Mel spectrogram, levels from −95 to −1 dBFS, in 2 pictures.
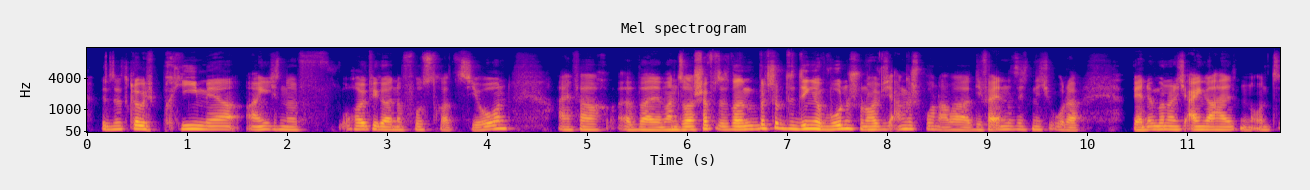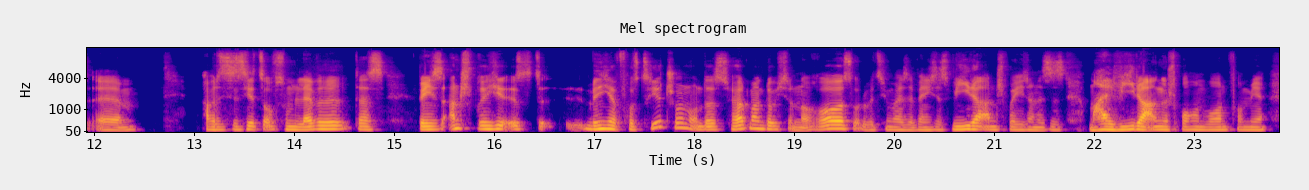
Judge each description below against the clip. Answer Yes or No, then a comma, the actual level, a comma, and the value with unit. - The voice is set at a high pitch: No, low, 130 Hz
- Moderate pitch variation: Yes, average, 3.1 semitones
